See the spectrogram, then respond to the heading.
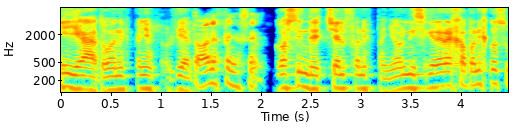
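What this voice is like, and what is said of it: Usual voice. Nothing is said of it.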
